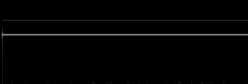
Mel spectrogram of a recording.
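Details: Simulated tinnitus: a steady, piercing high-pitched tone imitating one common form of tinnitus.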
